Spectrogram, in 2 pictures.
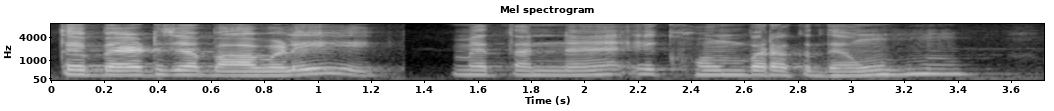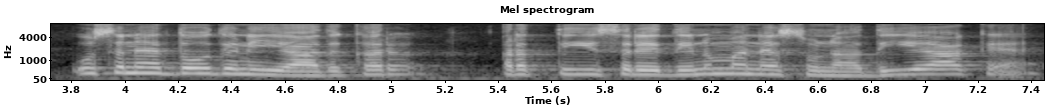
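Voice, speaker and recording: A woman's voice: medium pitch, a little slow, natural voice. A woman voicing a blunt, teasing old village man who talks in rustic dialect.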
